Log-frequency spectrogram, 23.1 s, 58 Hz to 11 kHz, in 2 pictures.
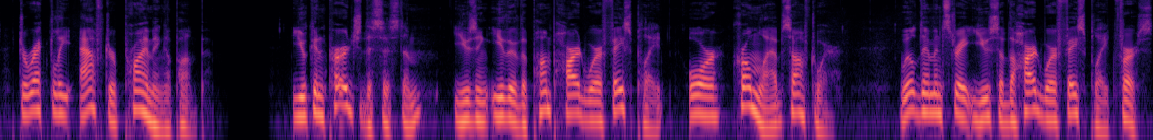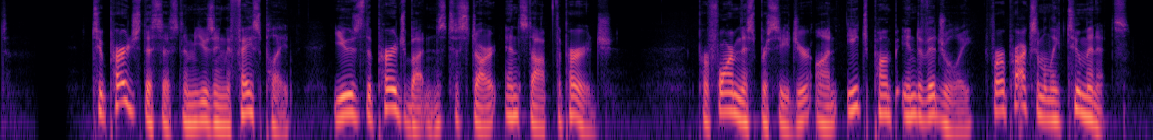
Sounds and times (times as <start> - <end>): Speech: 0.2 - 2.2, 2.9 - 8.4, 9.0 - 11.6, 12.5 - 17.7, 18.5 - 22.9.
